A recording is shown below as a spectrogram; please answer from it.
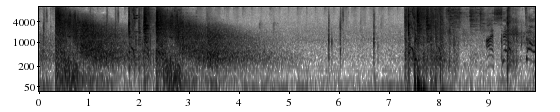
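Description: Sniper rifles fire in the video game 25 to Life: several sharp, loud shots with long echoing tails and glassy crashes, a lull, then a fresh cluster of heavy shots near the end.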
